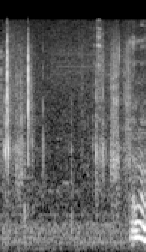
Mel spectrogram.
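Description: A woman sniffs at something held to her nose.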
